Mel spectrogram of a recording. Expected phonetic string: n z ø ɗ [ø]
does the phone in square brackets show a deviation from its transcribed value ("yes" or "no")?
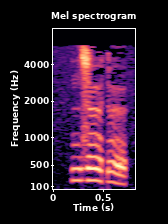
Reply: no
